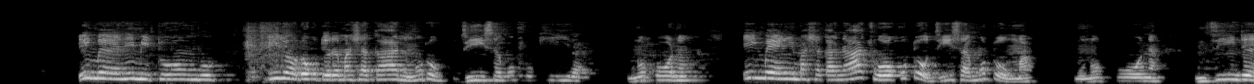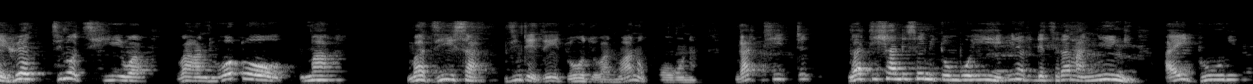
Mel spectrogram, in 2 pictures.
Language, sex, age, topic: Ndau, female, 36-49, health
